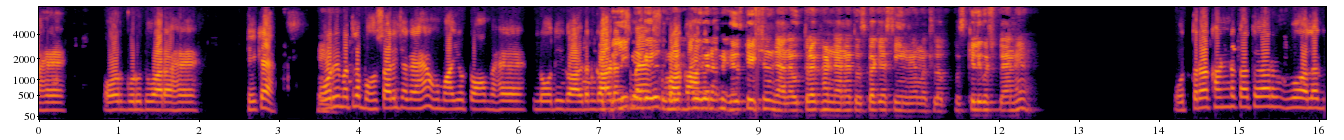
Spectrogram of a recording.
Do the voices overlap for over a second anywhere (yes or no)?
yes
